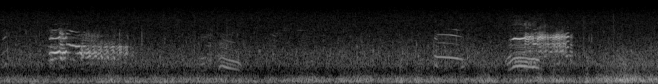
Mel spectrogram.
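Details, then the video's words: Gulls flocking together at the end of summer on a beach in the Cotentin, France, on 7 September 2024; loud harsh calls with a long laughing series near the end, a few softer calls between, over steady surf. "Mouettes et Goélands/Regroupement/Fin d'Été !"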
